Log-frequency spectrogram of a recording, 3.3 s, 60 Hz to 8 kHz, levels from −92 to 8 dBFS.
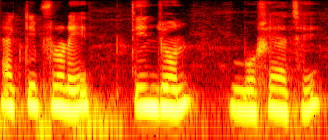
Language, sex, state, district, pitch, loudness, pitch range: Bengali, male, West Bengal, Cooch Behar, 185 Hz, -12 LUFS, 170-195 Hz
